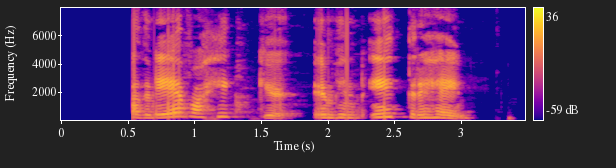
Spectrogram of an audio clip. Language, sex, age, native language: Icelandic, female, 20-29, Icelandic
